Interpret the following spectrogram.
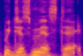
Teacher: we just missed it emphasizing just to show how close they were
